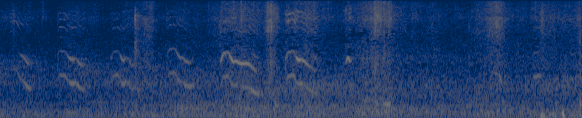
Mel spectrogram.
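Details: Whining of five-week-old Cavalier King Charles Spaniel puppies: a run of high, downward-sliding squeaks, some overlapping as several pups call, fairly evenly spaced for about three seconds, with soft background noise.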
